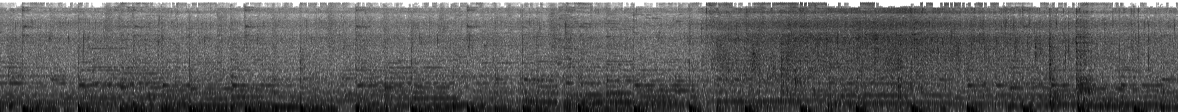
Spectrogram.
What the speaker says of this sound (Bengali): ওই তেলের মধ্যে আমি পেঁয়াজগুলো দিয়ে দেব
